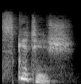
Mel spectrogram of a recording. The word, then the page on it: skittish: British English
